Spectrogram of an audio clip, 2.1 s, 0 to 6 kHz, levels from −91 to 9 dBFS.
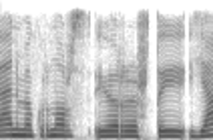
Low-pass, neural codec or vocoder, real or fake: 5.4 kHz; none; real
